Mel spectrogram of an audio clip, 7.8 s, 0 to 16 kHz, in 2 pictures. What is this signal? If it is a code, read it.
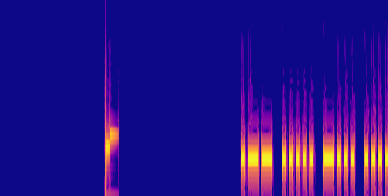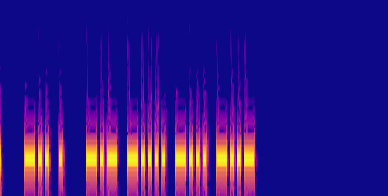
Morse code, heard as a keyed tone, about 34 wpm, 700 Hz. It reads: W5BH DE K6BX
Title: USA Callsign DE Callsign - 4 Characters - 35wpm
